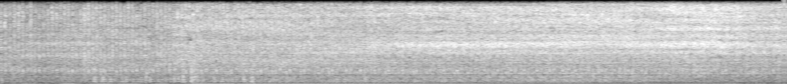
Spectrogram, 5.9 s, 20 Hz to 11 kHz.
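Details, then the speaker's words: 2006 Vauxhall Vectra-C, Z18XER engine: loud sucking hiss over an uneven, stumbling idle with occasional rev drops and hesitation; removing the cam cover cap or dipstick makes it run badly, pointing to a failed PCV valve in the rocker cover. "slight sucking noise from the engine bay. Okay. You can probably hear the uh noise which appears coming from around here. I think it's the PCV valve."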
